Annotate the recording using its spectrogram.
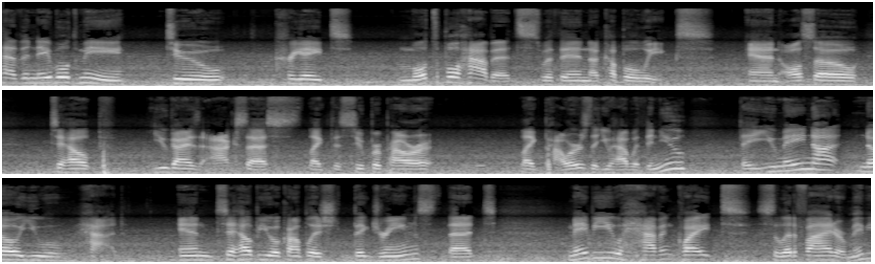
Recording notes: I'm at a conference this week. This episode I broadcast live from my minivan with a special guest and friend.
